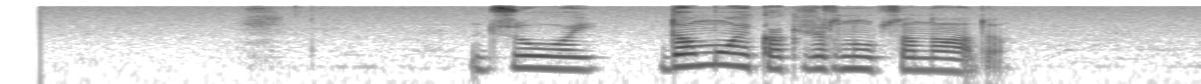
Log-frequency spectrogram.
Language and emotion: Russian, sad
